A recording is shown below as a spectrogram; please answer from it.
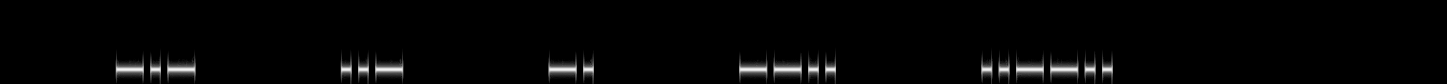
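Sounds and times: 
CW Morse code at tempo 70: 1.2s - 2.0s, 3.5s - 4.0s, 5.5s - 6.0s, 7.4s - 8.4s, 9.8s - 11.2s.

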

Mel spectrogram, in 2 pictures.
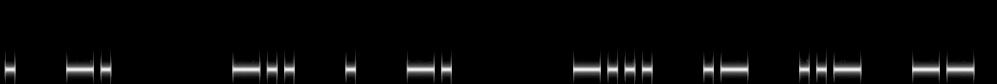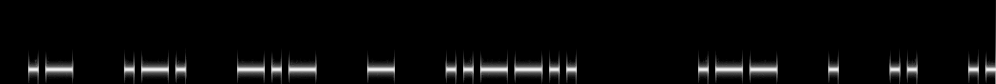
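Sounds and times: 
CW Morse code at tempo 70: 0.1s - 1.0s, 2.4s - 2.9s, 3.5s - 4.6s, 5.8s - 8.6s, 9.2s - 15.8s, 17.0s - 19.9s.

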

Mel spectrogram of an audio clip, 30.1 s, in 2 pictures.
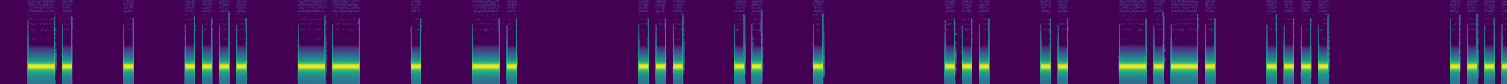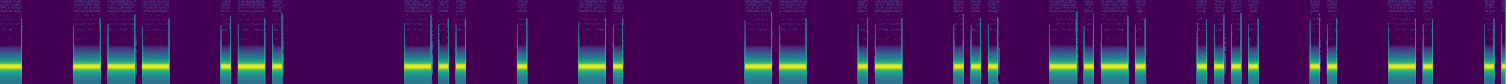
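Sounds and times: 
CW Morse code beeps: 0.3s - 4.2s, 4.8s - 5.2s, 6.4s - 8.3s, 9.5s - 13.3s, 14.5s - 18.0s, 19.1s - 21.4s, 22.5s - 30.1s.

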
